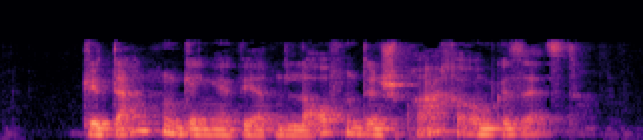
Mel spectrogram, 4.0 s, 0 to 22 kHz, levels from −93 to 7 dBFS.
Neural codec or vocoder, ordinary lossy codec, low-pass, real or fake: none; MP3, 96 kbps; 7.2 kHz; real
